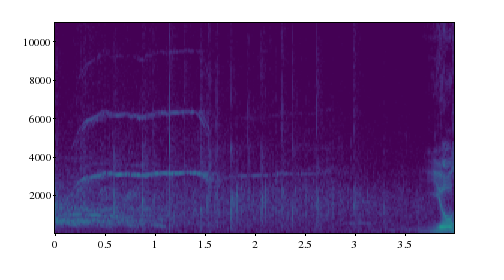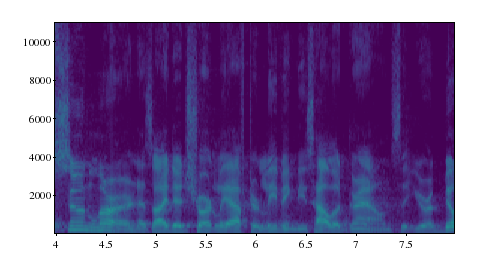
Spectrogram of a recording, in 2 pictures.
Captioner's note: applause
